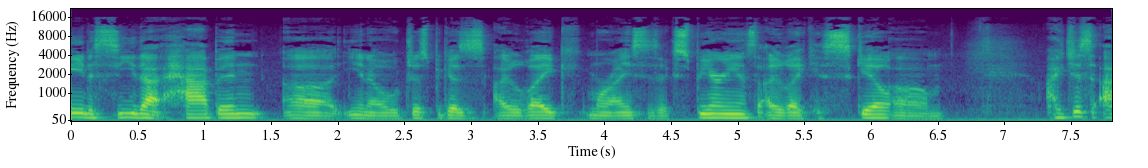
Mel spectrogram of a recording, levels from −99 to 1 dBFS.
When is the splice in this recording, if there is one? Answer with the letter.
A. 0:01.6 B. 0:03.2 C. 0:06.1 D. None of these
C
